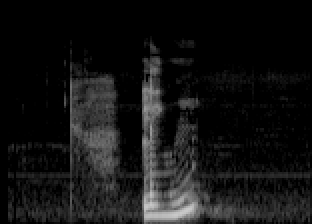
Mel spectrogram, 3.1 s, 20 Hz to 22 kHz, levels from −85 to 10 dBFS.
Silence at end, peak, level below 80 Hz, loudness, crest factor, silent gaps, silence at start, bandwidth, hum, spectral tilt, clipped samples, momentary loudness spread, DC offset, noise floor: 1.15 s; -2 dBFS; -66 dBFS; -17 LUFS; 20 dB; none; 1.4 s; 7.8 kHz; none; -7 dB/octave; under 0.1%; 25 LU; under 0.1%; -62 dBFS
